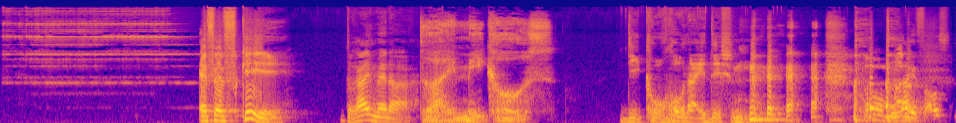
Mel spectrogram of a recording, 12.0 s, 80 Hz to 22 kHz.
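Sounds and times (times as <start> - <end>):
bell ringing with a bright high tone: 0.0 - 2.8
speech: 2.5 - 3.6, 4.2 - 6.8, 7.8 - 11.9
laughter: 9.2 - 11.9.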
